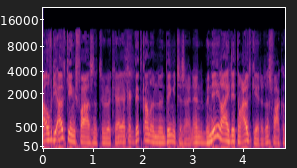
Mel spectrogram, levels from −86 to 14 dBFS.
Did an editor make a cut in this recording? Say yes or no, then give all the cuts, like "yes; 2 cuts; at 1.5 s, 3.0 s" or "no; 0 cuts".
no; 0 cuts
